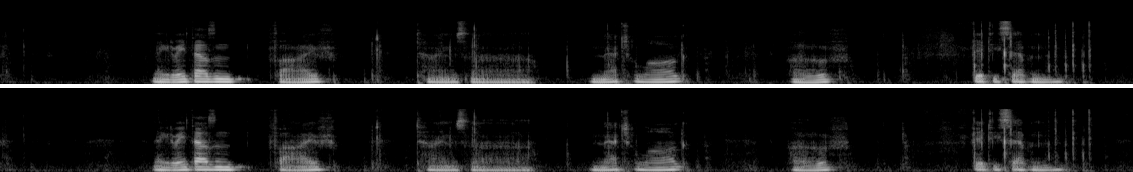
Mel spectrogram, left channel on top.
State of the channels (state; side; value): normal; both; correlation 0.71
